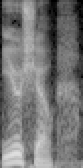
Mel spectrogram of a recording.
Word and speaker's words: Yeshua: Yeshua, not Yeshua or any other pronunciation. Yeshua.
